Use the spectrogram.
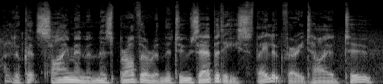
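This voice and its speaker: An actor playing a doubtful, weary disciple who was once a tax collector, speaking in an earnest, plaintive manner in a Bible radio drama. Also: male voice, deep voice, fairly quick, a little hiss or hum, close to an everyday voice.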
